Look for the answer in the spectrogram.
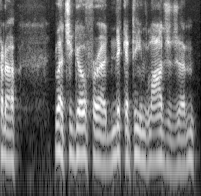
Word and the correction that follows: lozenges: Try it again, one more time. – Lozenge. How is it? What? No, not again. – Once more. – Lozenge. Is there a Z in it? – Yeah, this is Z. – Lozenge. How do you say it? I know what it is. If I typed it, I could spell check it. I get it. – Lozenges. – Lozenges? – Yes.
